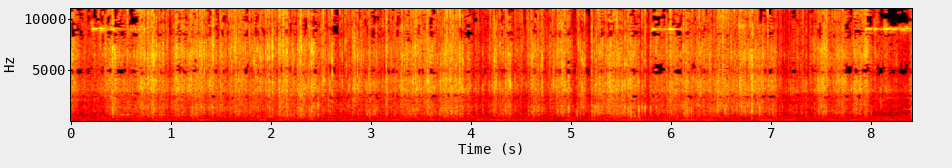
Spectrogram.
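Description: Small plastic bags of diamond-painting drills being handled: a steady crinkling of plastic, with the tiny stones clicking and rattling inside.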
